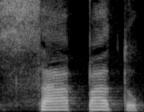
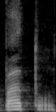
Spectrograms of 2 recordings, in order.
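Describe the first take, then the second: First: The first consonant is an s sound. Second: The first consonant is a th sound.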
